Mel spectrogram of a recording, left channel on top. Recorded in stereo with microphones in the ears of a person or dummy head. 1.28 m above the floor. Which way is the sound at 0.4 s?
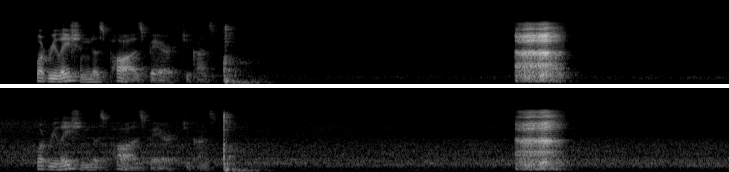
45° left (ahead or behind).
